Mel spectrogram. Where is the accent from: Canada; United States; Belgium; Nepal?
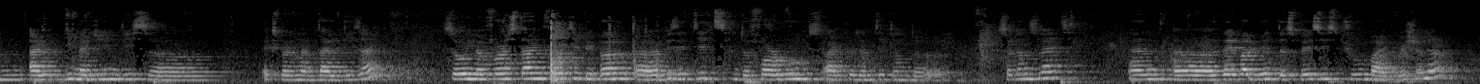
Belgium; English is a second language; I come from Belgium, and I'm an engineer in architecture.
